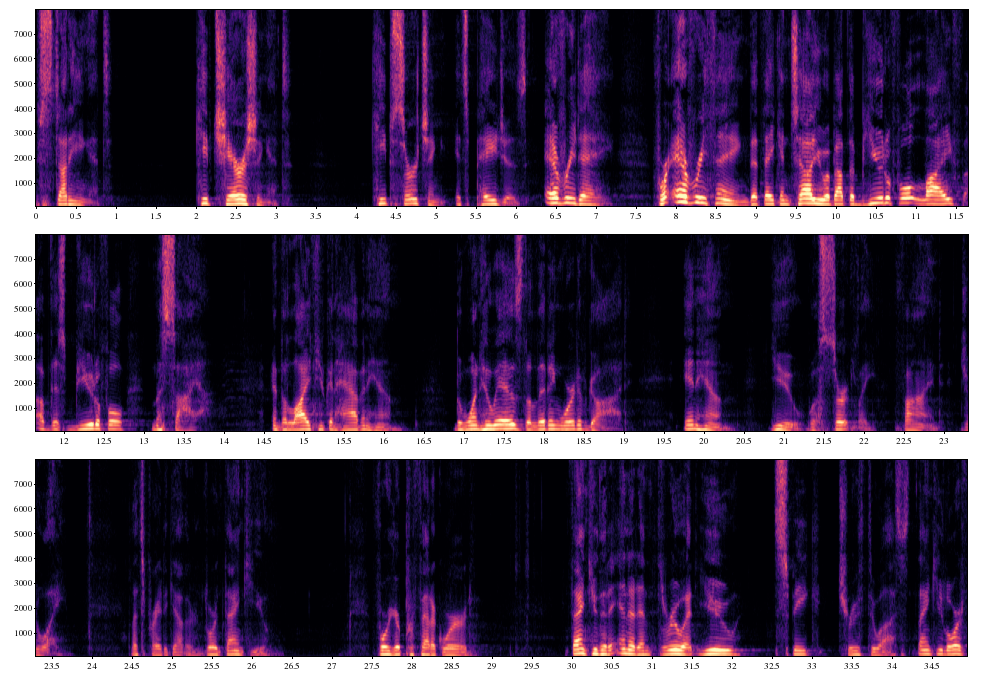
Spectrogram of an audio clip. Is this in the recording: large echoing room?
yes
